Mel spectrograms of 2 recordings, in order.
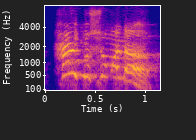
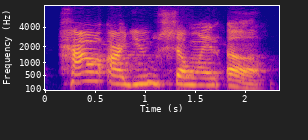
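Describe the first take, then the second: First: Much higher and fast, bright repeat; sudden high-pitched rapid repeat; high quick question. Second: Slow, deliberate question, each word weighed; measured, thoughtful asking. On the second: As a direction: ask it slowly, letting it sink in. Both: Shown as a demonstration. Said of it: "a simple question".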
